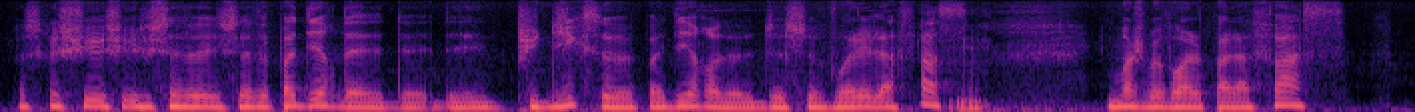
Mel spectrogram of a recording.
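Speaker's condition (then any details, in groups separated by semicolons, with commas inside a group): Parkinson's disease; noticed through trouble cycling on Île de Ré, can no longer ride a bike, uses wheelchair; no tremor during interview, on medication; rate sometimes slightly slowed, possibly from medication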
